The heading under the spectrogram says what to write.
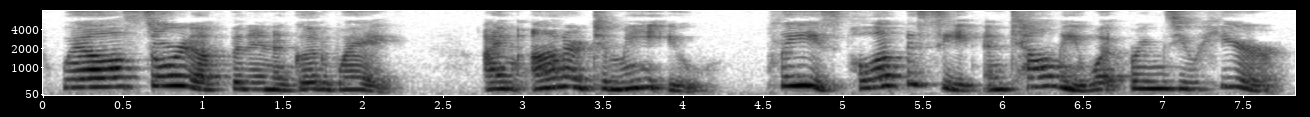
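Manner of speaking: bright little critter, pleased to meet you; a cheerful skunk greeting her famous guests; friendly skunk voice. Acted.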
